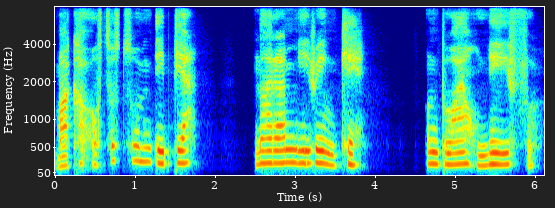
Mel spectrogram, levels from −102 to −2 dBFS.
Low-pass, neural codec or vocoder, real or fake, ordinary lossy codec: none; codec, 16 kHz, 0.8 kbps, ZipCodec; fake; none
